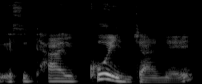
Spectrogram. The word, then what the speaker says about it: acetyl CoA: to the acetyl CoA, or we pronounce this as acetyl coenzyme A, which is 2 carbon.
